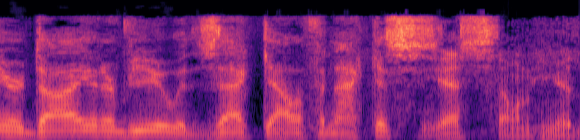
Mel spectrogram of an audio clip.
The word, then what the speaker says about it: Galifianakis: All right, when we get back, we got the Obama Funny or Die interview with Zach Galifianakis. Yes, I want to hear that. I could finally pronounce his name after all these years.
